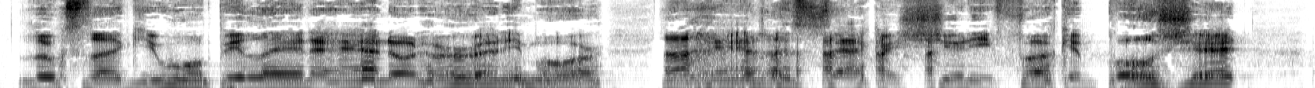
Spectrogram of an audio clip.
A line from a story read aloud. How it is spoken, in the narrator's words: Eric said gruffly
